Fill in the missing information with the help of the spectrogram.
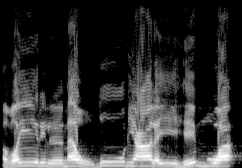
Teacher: ketika mim bertemu dengan wau, ia satu makhraj. Ketika bertemu dengan fa ia berdekatan makhraj.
